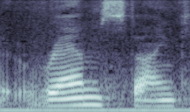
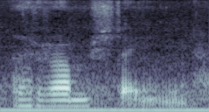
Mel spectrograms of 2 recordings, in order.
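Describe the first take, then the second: First: Said in the usual way. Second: Rammstein with rolled R and "shtein" ending; German pronunciation. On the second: Shown as a demonstration. Fan echoing the band's name, German pronunciation. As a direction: say Rammstein as a German would, a little softer.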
